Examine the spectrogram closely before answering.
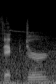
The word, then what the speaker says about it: Victor: Guys, make sure when you say Victor, make sure you really pronounce that V.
